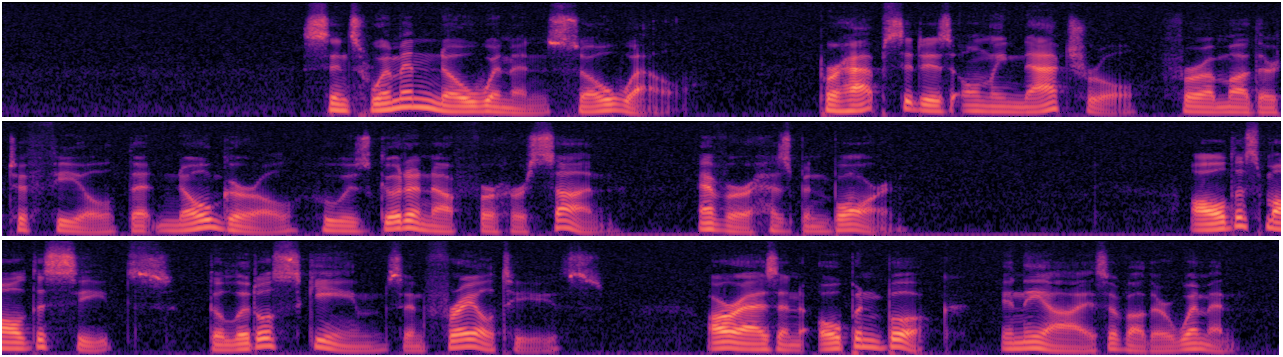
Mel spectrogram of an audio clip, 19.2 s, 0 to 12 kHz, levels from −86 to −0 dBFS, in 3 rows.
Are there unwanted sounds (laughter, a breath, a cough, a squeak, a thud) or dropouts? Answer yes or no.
no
